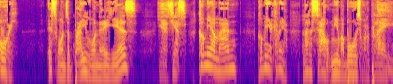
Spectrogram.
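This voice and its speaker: A man's put-on character voice, fairly high in pitch, at a moderate pace with long, frequent pauses. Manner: taunting, playful.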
